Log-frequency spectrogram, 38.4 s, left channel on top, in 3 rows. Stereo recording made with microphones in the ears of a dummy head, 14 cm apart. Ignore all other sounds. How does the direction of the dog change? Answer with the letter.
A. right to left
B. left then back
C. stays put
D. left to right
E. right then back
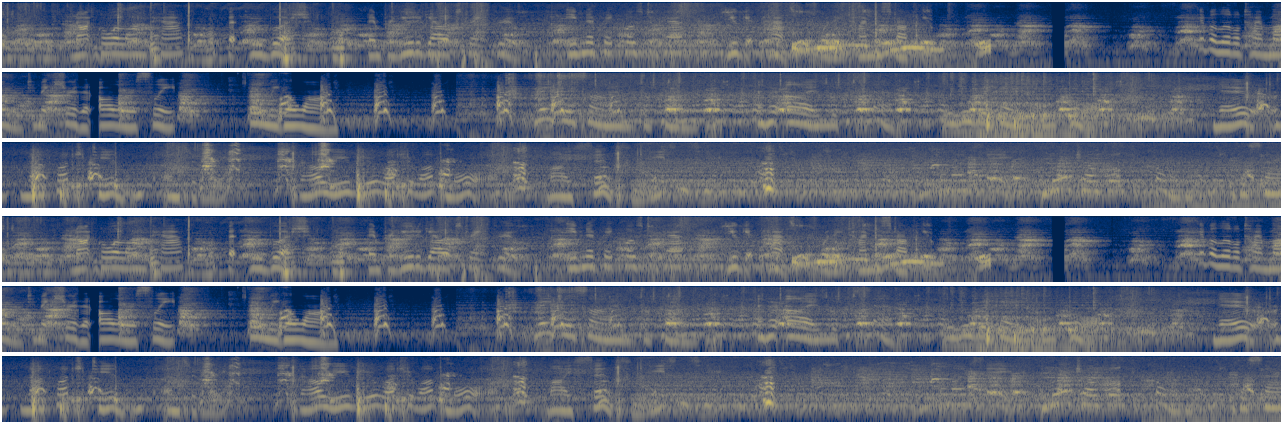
B.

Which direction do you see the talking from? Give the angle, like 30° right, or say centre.
20° right.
